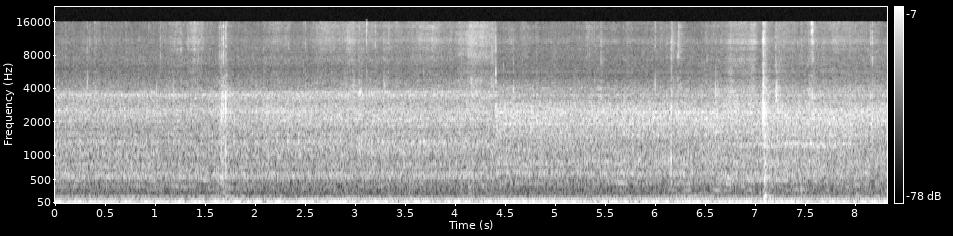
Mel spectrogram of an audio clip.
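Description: An engine running steadily at idle: a constant low hum. There is a faint sharp click about two seconds in and a louder one about seven seconds in.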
